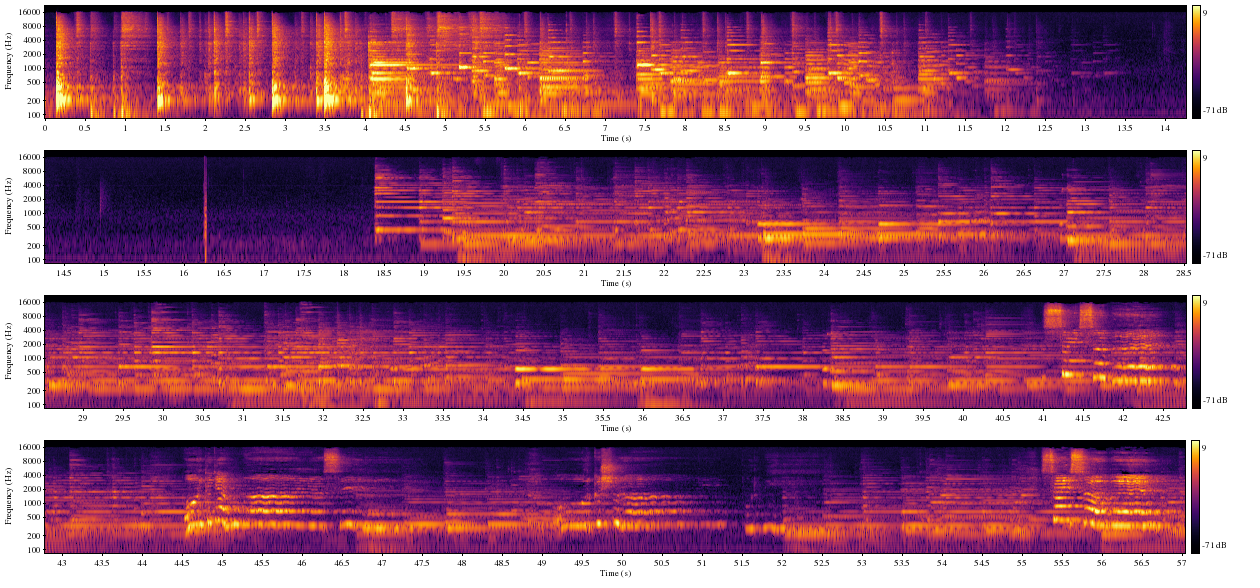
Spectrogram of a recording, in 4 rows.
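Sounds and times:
plucked strings music: 0:03.2 - 0:13.4, 0:18.4 - 0:57.0
person singing: 0:41.0 - 0:43.0, 0:44.5 - 0:47.8, 0:48.8 - 0:53.2, 0:55.1 - 0:57.0.

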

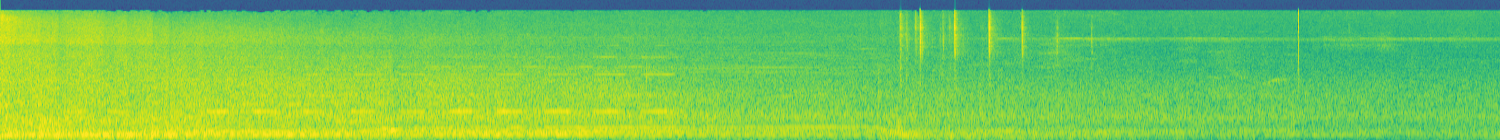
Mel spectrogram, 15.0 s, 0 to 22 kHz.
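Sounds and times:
level crossing alarm pulsing tone: 0:02.0 - 0:07.7
sharp clicks: 0:09.0 - 0:11.0.

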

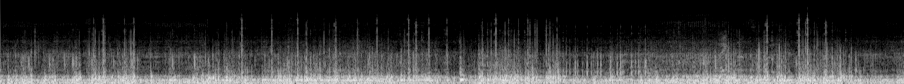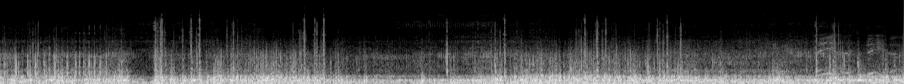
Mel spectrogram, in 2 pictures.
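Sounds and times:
bike and stones clicking and rattling: 0:00.0 - 0:18.0
bike tyre rumbling on gravel: 0:00.0 - 0:18.0
wind on microphone: 0:00.0 - 0:18.0.

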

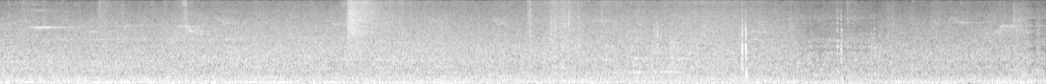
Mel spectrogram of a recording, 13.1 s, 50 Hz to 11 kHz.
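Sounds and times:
sharp hiss: 0:04.2 - 0:05.0.

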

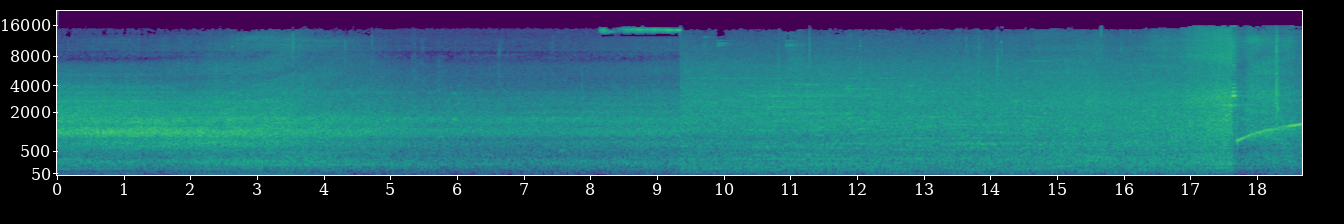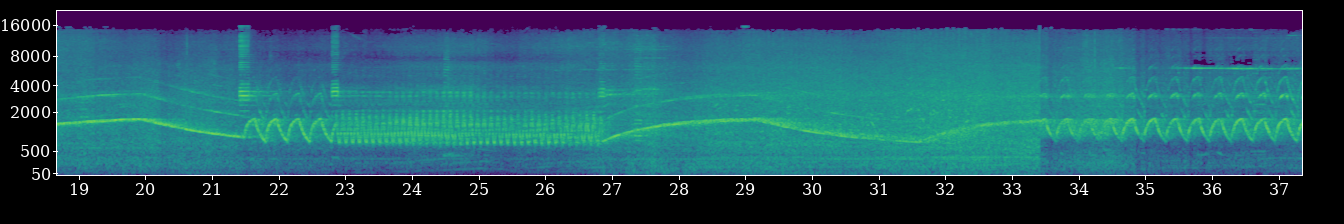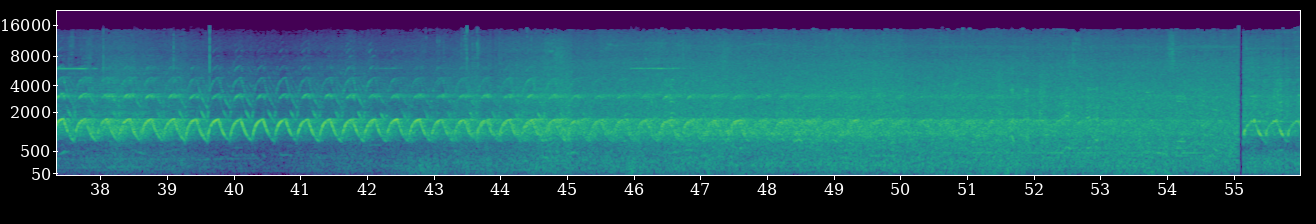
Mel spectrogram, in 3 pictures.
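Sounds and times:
road traffic: 0:00.0 - 0:56.0
police siren wailing: 0:16.8 - 0:53.4, 0:55.0 - 0:56.0
police siren yelping: 0:17.6 - 0:52.4, 0:55.1 - 0:56.0.

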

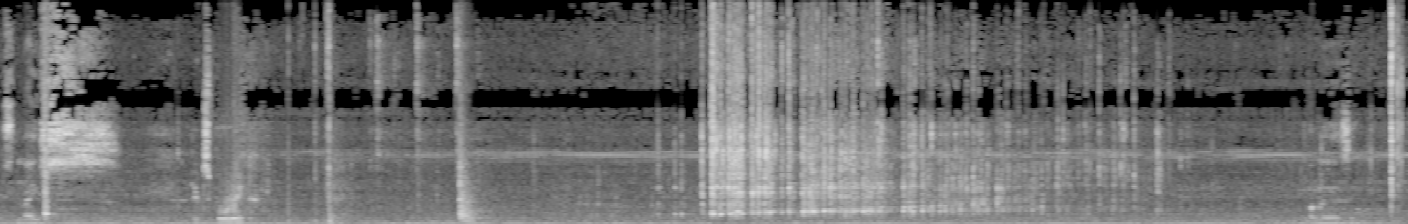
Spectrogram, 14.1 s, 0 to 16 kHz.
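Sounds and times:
steady low hum: 0:00.0 - 0:14.0
ice cubes clattering: 0:07.0 - 0:11.4
liquid pouring into a cup: 0:07.1 - 0:11.8.

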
